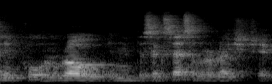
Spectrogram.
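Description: A man talks at a fairly quick pace, and room echo is audible. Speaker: relationship advice creator. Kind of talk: advice talk to camera. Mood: calm, warm, earnest. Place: home room.

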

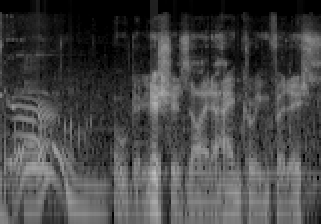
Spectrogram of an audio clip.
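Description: A low-pitched, put-on character voice comes through over loud background noise. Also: moderate pace. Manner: delighted, relishing.

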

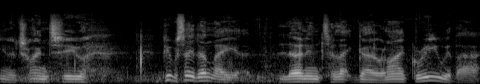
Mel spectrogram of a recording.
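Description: A man speaks with ordinary pitch variation in a dry sound with no echo, over noticeable background noise. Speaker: vlogger. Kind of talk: casual reflective vlog chat. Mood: calm, contemplative. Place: open country. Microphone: phone near.

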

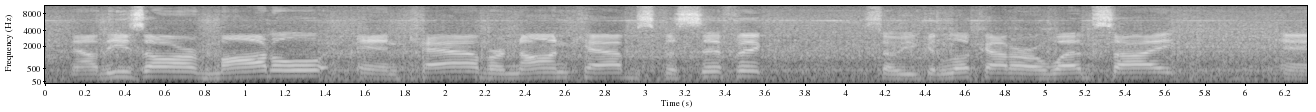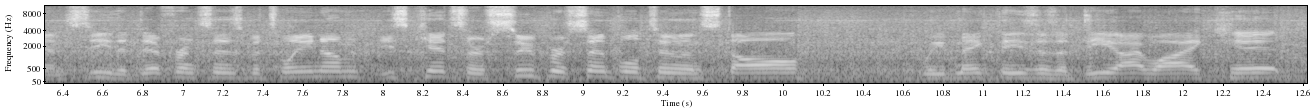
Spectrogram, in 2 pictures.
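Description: Noticeable background noise sits under a man who talks at a moderate pace. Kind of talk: tutorial. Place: workshop. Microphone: phone near.

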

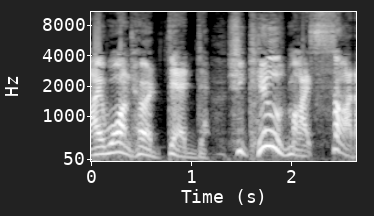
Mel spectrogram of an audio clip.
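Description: A man's put-on character voice, fairly high-pitched, bright and sharp with a slightly husky edge, at a slow pace with very wide pitch swings. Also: very clean recording, silent background.

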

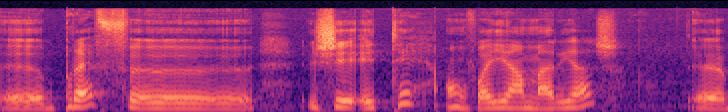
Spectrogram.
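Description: Her pitch varies in an ordinary way as a woman talks at a very slow pace. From Northern Cameroon. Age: 40s. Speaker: novelist. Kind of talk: TV interview answer. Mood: calm, earnest. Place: studio. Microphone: lapel.

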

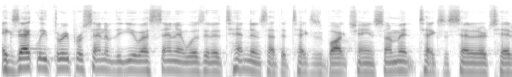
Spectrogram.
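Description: Over a quiet background, this man's pitch varies in an ordinary way. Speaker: live stream host. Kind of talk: news commentary, reading articles. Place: studio. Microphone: studio mic.

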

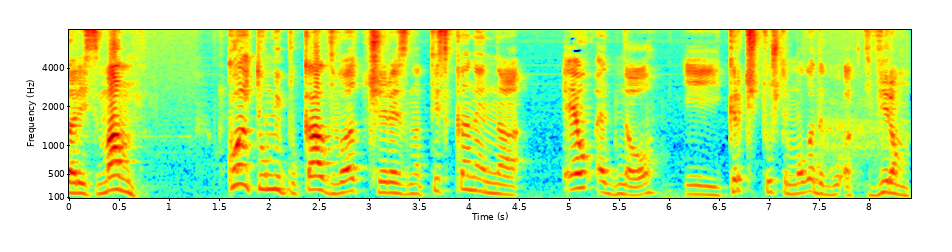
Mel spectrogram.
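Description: A man speaks very slowly in a high voice with a bright, sharp tone. His intonation is lively. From Bulgaria. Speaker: gaming YouTuber. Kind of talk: let's play commentary. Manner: animated.

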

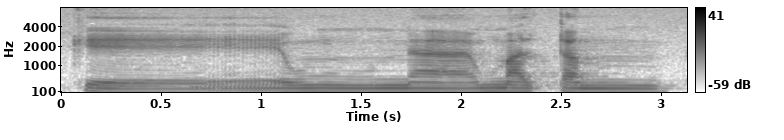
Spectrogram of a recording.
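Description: Here a man talks with a fairly low pitch. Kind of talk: press conference statement. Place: meeting room.

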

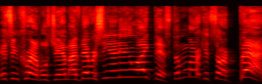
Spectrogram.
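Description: A man puts on a character voice, extremely high in pitch, with a bright, sharp tone. His intonation is lively and his pace fairly quick.

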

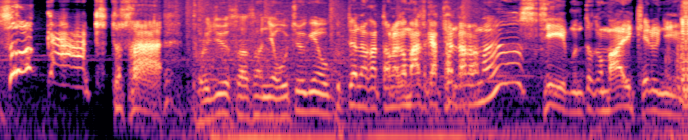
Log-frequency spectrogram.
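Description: A man shouts in a put-on character voice at a fairly quick pace. Clear music plays in the background. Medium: dub. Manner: loud, brash, ad-libbed comedic.

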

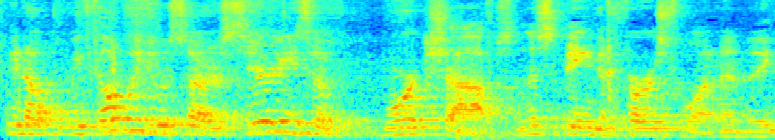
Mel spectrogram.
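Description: A man talks at a fairly quick pace with very wide pitch swings. Light background noise and audible room echo are present. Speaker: workshop host. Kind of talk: introductory remarks to an audience. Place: hall. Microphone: camera far.

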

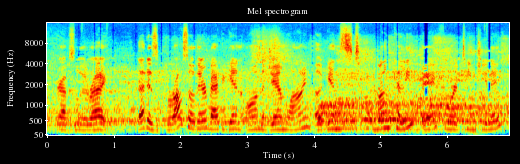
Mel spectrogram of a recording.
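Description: A moderate pace in an American accent, with loud background noise and a dry sound with no echo. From US South, Arkansas. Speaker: sports commentator. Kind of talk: live commentary. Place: hall.

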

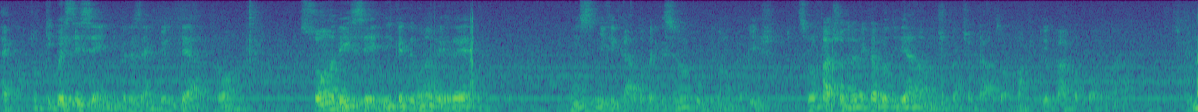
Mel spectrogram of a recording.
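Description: A man speaks fairly quickly amid noticeable background noise and audible room echo. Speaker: speaker. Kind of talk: lecture. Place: meeting room. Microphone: camera far.

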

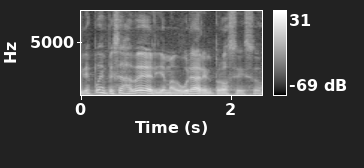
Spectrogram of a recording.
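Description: The voice belongs to a man. He talks at a fairly quick clip. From Argentina, Córdoba. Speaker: former priest. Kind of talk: TV interview. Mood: calm, reflective. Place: studio. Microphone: lapel.

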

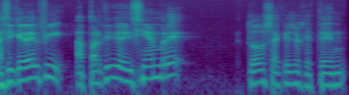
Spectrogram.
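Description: A man's speech has lively intonation and moves at a moderate pace. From Argentina, Tucumán; Argentina. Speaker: regional manager of a health insurance company. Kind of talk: TV interview, promotional. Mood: friendly, upbeat promotional. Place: studio. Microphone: headset.

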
